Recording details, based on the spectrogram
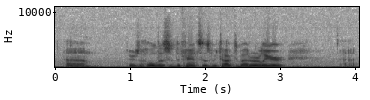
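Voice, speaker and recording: The speech moves at a fairly quick pace with fairly even intonation, over noticeable background noise. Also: man. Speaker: criminal justice instructor. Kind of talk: lecture. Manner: fast.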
